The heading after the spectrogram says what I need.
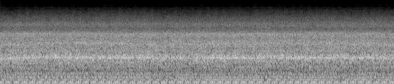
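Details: Harley-Davidson Sportster S V-twin after its key-fob-drained battery was charged and the start code cleared: steady, even idle with a smooth low pulse, no knocks, misses or rattles; healthy normal idle.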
